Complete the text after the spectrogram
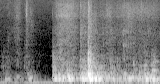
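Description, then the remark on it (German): After a brief hush, the second-lowest drawer of a wooden desk slides open with a rumbling scrape lasting about a second, swelling midway then easing off. No one speaks. “Sie war leer. Auffällig aber war, dass der Einbrecher, der sie aufgebrochen hatte, sorgsam ein abgesplittertes Stück Holz wieder eingesetzt hatte.”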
